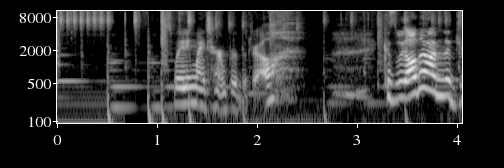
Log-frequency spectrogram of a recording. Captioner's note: upbeat music; chuckles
